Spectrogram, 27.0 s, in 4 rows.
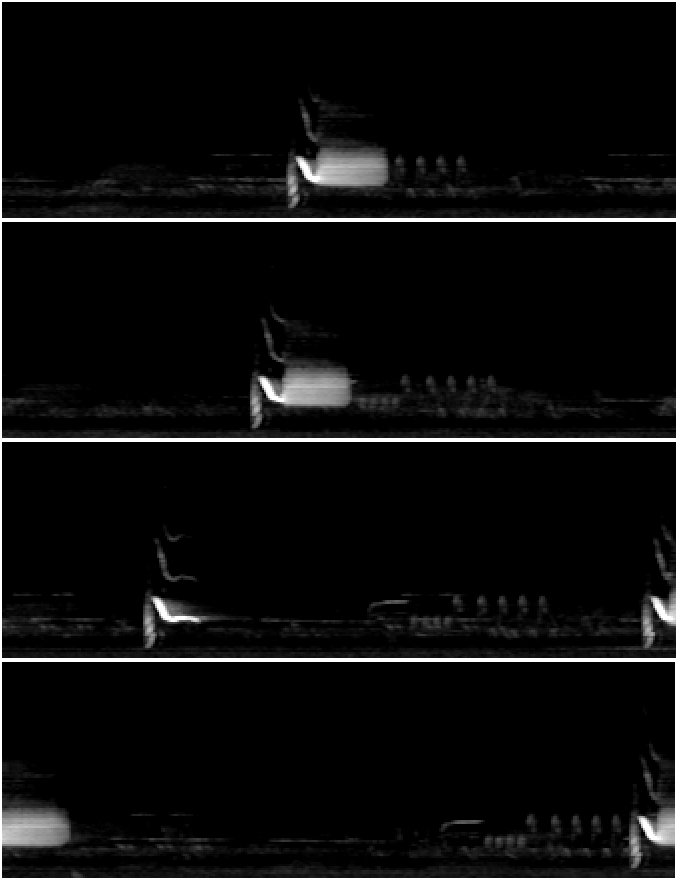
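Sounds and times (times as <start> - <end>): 
Eastern towhee song: 2.9 - 3.8, 9.3 - 10.2, 19.9 - 20.9, 25.9 - 26.9.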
